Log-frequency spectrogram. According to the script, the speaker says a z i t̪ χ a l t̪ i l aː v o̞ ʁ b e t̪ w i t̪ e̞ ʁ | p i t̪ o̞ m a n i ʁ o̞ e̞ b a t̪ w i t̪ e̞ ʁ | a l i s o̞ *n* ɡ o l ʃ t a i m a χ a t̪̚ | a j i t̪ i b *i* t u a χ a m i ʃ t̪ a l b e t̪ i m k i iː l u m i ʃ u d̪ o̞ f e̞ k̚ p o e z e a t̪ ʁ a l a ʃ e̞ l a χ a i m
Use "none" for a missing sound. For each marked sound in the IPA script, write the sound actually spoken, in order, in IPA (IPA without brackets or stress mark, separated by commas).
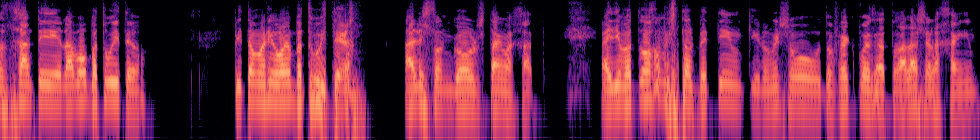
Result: n, a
